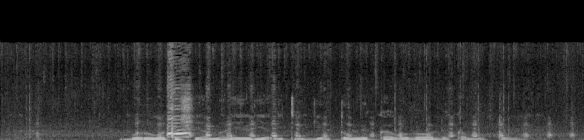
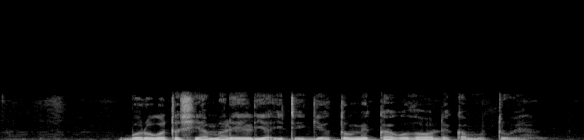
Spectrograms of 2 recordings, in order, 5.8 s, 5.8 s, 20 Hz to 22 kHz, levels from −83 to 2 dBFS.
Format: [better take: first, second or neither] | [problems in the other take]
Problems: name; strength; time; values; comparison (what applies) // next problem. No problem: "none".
second | background sound (Chicken, rooster); 3 dB below the speech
